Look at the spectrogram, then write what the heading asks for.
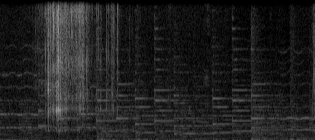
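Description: Nori-flavored Umaibo puffed corn snack being bitten and chewed, with a sharp crack up close followed by a few softer crunches, no talking.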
